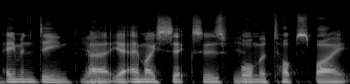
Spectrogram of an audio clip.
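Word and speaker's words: Aimen Dean: Am I pronouncing it right? Eamon Dean. Eamon Dean.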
